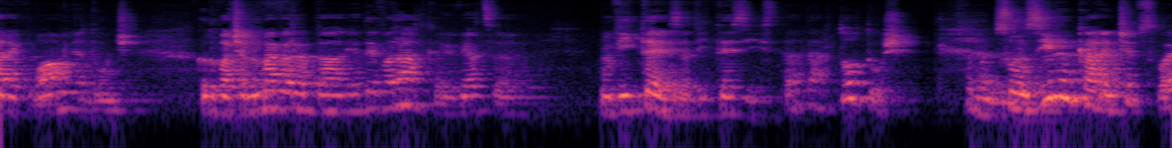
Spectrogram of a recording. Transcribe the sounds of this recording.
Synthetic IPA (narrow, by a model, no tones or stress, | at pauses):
ɾekṵwame̞nʲat̪unt͡ʃʲkɨənd̪upət͡ʃeanumaavaɾəb̚d̪aɾjead̪e̞vəɾat̪kʰə̰jovjat̪sə̰ | ɨnvit̪e̞zə̰vit̪e̞zist̪əd̪art̪o̞t̪ṵʃʲ | sunt̪zilʲɨŋkaɾe̞ɨnt͡ʃe̞psvo̰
